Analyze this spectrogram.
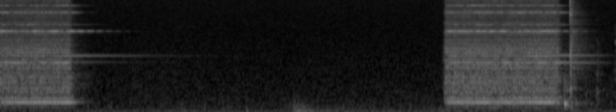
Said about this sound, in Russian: Девушка-секретарша, взвинченная царящим вокруг бедламом, нервно отвечает на телефонные звонки.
